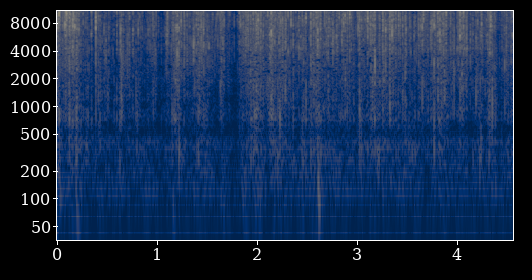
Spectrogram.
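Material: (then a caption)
Plastic film. A crumpled clear cellophane plastic bag with a red price label is held in both hands and squeezed by fingers with long decorated nails. It gives a steady, bright crinkling made of dense crackles and crunches, mostly high-pitched, for the whole clip.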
